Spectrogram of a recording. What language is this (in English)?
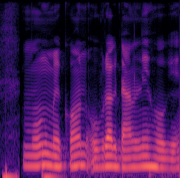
Magahi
